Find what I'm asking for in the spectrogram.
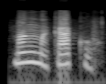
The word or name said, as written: Mam macaco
